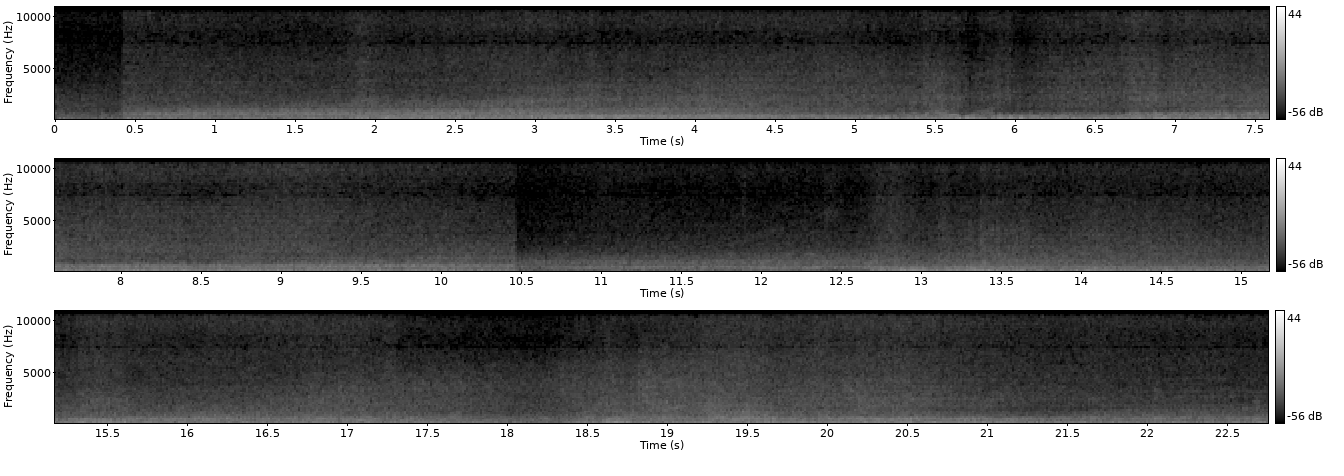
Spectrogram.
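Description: Heavy shore-break waves crashing and whitewater rushing up the sand, a continuous surf wash that dips in level about halfway through and swells again twice.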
